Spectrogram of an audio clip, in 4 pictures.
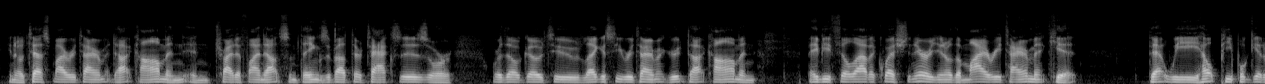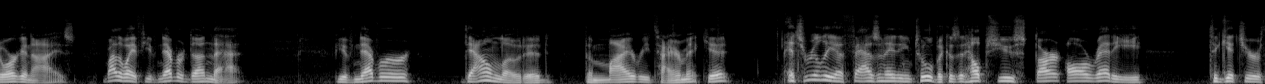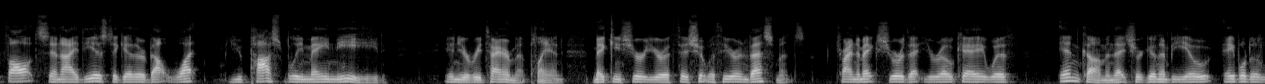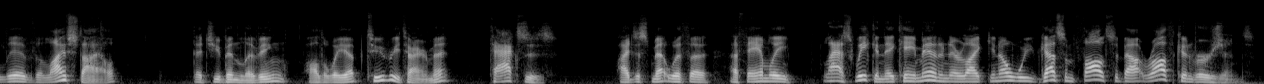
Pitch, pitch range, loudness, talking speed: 120 Hz, 110-135 Hz, -21 LUFS, 170 wpm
